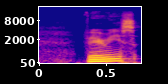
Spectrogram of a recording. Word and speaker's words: various: one is just us various serious nervous obvious previous most of my students don't really have a problem with this what to remember the ous rhymes with Miss not us or Mouse okay yes okay various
